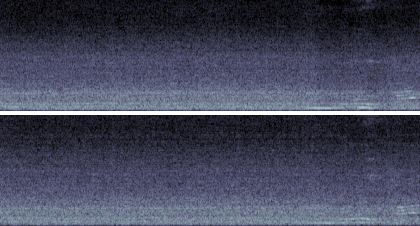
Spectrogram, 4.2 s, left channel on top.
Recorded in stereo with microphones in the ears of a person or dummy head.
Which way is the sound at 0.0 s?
15° right (ahead or behind).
